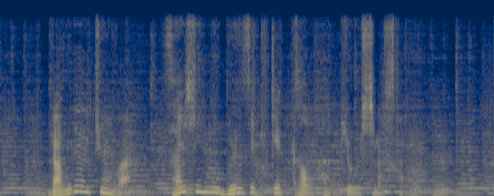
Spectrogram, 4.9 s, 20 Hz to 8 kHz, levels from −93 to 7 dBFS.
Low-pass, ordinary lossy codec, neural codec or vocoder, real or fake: 7.2 kHz; none; codec, 44.1 kHz, 2.6 kbps, SNAC; fake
